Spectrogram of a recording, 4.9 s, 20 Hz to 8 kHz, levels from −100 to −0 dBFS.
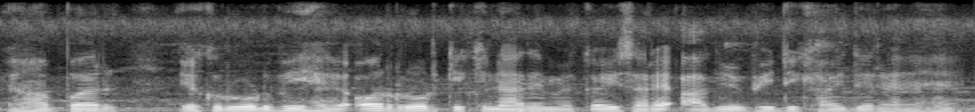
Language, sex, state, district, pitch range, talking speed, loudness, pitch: Hindi, male, Jharkhand, Garhwa, 125-135 Hz, 235 wpm, -16 LUFS, 130 Hz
